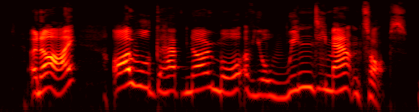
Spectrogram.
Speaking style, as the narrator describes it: roared Njord beside himself with rage

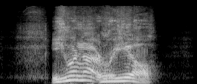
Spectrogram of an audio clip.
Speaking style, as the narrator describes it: the dollmaker screamed

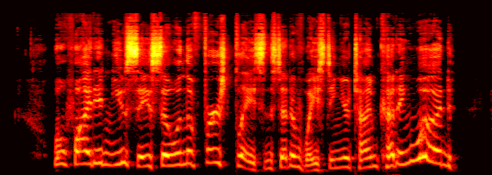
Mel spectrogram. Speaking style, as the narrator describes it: howled Boya, and he again collapsed in gales of laughter

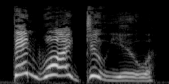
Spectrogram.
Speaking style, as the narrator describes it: spat

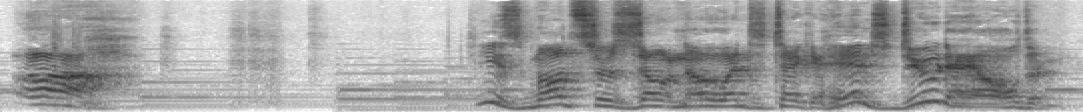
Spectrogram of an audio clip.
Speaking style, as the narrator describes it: Ak lets out a grunt and says

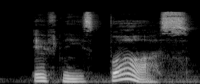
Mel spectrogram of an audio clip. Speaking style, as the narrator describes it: murmured aloud, amazed at what the great machine seemed to be offering

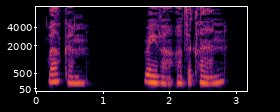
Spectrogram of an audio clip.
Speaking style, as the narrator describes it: said in a smooth, melodic voice that was not quite a man's nor a woman's

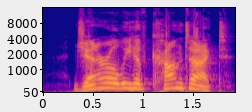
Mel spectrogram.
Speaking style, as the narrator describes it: boomed one of von Leto Vorbeck's forward soldiers

